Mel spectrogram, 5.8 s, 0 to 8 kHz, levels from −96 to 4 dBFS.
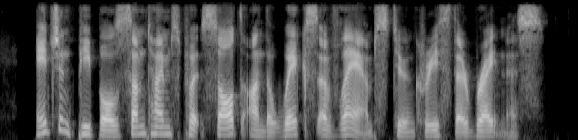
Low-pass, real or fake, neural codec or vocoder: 7.2 kHz; real; none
